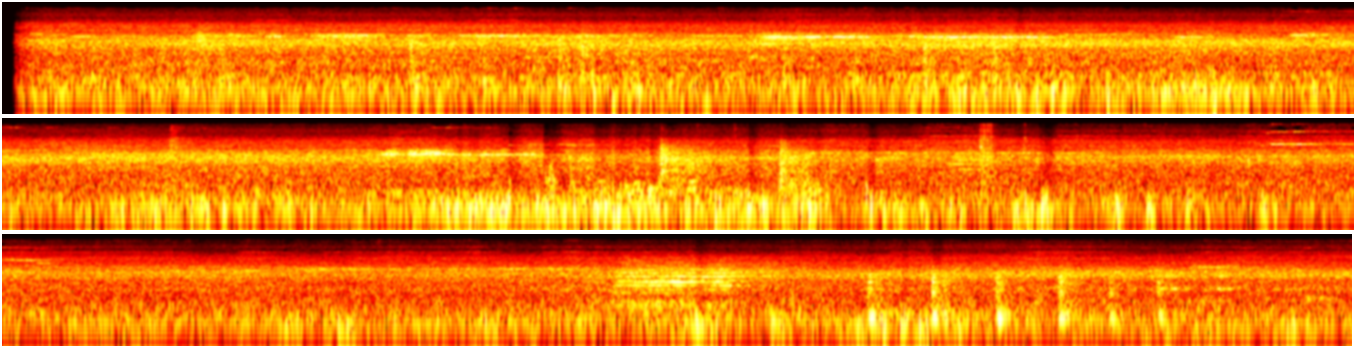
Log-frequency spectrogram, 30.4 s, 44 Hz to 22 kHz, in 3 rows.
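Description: A steady, loud rumbling noise with brief high squeals now and then, and a short pitched tone with overtones about 25 seconds in.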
